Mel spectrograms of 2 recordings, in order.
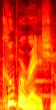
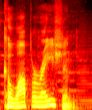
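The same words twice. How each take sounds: First: The word is sounded out by regular spelling rules. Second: The word is said with its usual accepted pronunciation. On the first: The speaker calls it wrong. "if you're following standard rules, it would be cooperation" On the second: The speaker calls it right. "But no, it's cooperation"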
